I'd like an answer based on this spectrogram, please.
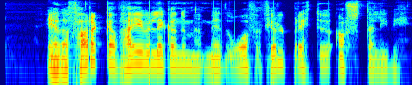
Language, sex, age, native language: Icelandic, male, 30-39, Icelandic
